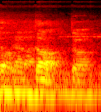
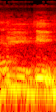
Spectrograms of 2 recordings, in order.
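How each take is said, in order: First: The word ends in a short 'uh' vowel. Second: The word ends in a long 'ee' vowel. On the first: It comes before a consonant. "लेकिन consonant के पहले द" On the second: It comes before a vowel. "वॉवेल के पहले अगर द आता है तो क्या पढ़ेंगे? दी"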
